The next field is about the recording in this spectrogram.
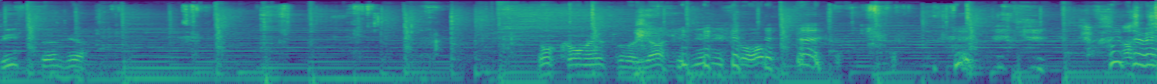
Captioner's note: laughter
